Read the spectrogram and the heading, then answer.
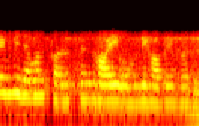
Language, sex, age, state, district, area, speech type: Bengali, female, 18-30, West Bengal, Paschim Bardhaman, urban, conversation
